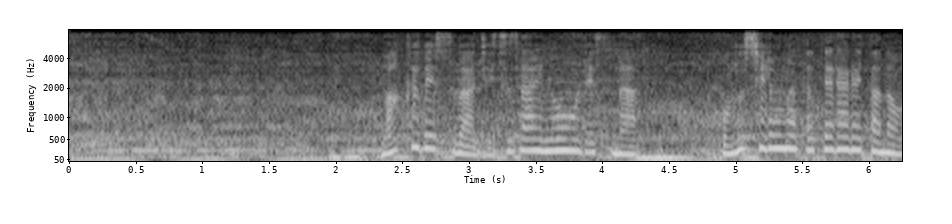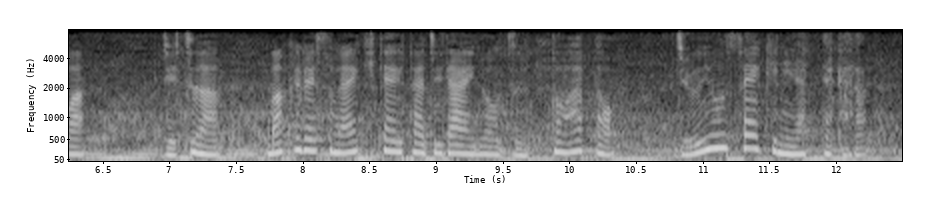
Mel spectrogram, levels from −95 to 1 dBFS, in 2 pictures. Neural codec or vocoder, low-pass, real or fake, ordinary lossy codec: codec, 16 kHz, 4 kbps, FunCodec, trained on Chinese and English, 50 frames a second; 7.2 kHz; fake; none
